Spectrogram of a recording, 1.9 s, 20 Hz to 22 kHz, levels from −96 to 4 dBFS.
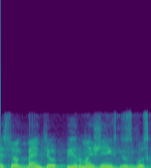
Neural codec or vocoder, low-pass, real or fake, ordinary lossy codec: none; 7.2 kHz; real; Opus, 64 kbps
